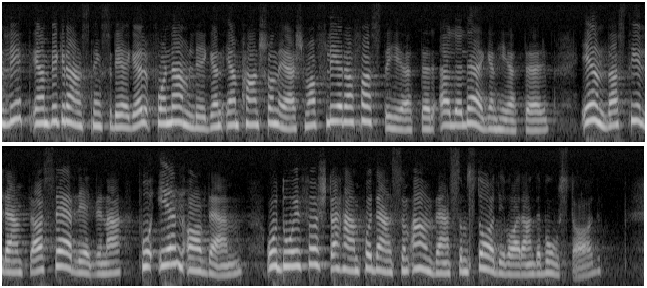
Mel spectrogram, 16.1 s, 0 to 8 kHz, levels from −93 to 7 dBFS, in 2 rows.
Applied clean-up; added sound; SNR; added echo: none; none; none; none.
